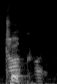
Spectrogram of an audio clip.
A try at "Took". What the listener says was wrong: No, I'm hearing book.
